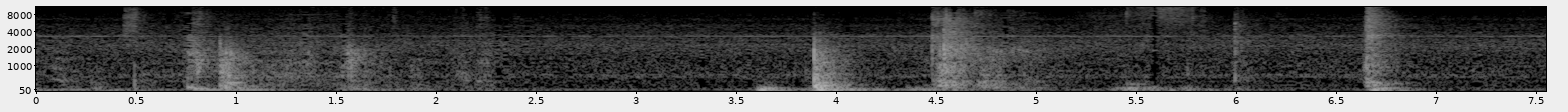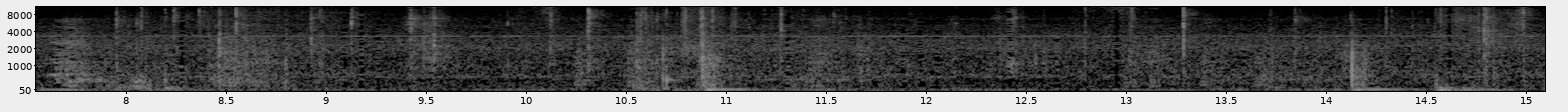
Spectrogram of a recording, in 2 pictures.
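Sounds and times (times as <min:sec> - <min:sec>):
soft handling noises: 0:07.6 - 0:15.0.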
